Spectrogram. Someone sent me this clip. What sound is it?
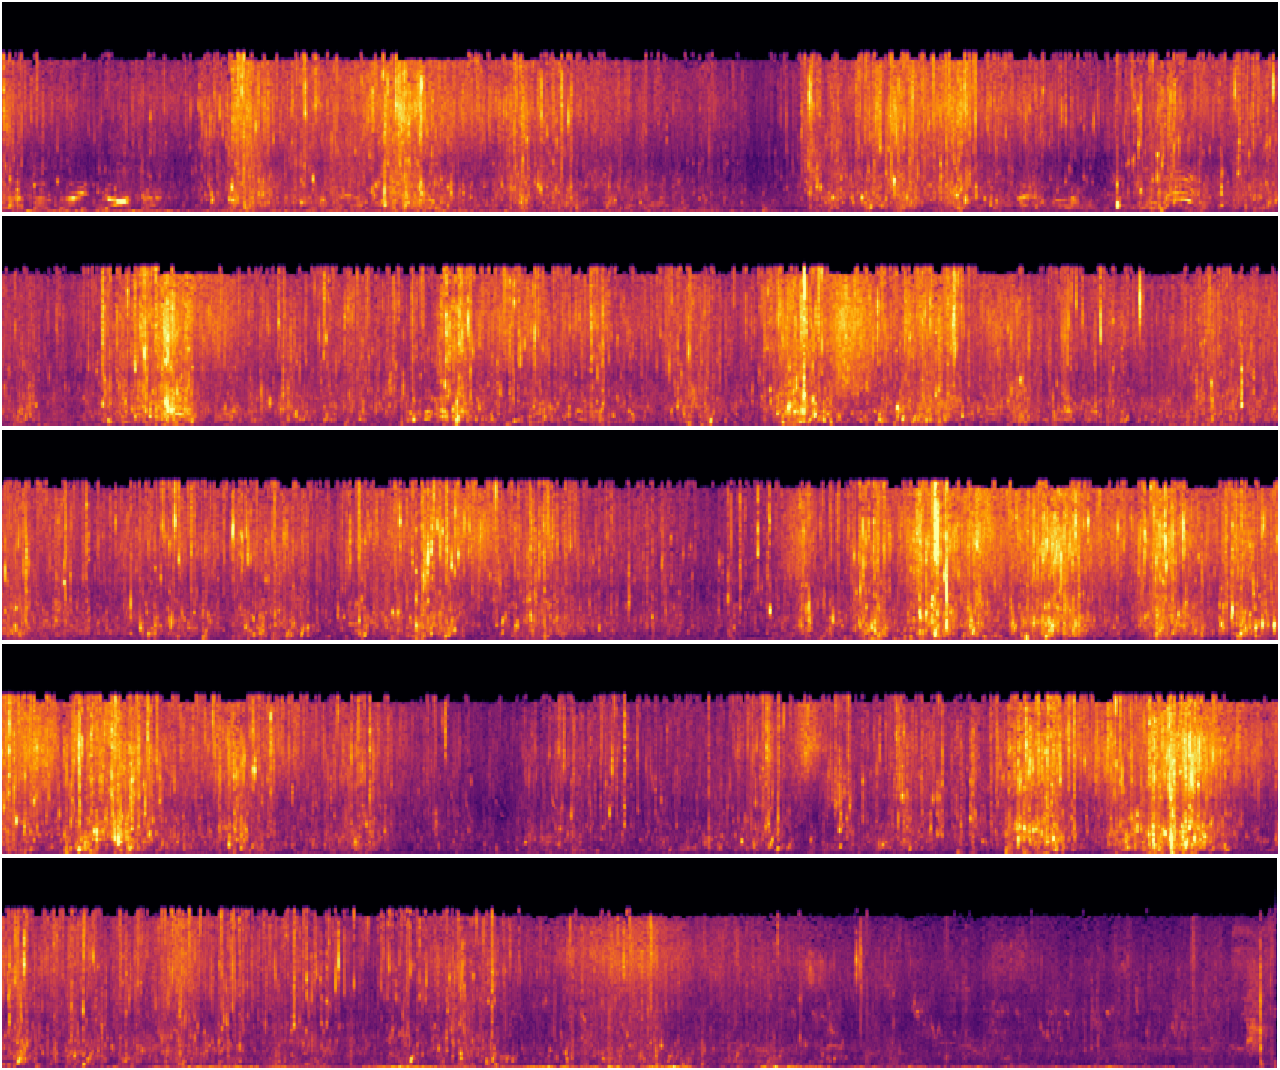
Guaíba River - Brazil
Sounds recorded at the edge of Guaíba River, Porto Alegre (Brazil). It's a very calm river, so the sound is quiet, although you can hear some people speaking and taking a swim in the background.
